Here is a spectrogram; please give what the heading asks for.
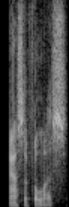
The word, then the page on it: acephalous: American English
